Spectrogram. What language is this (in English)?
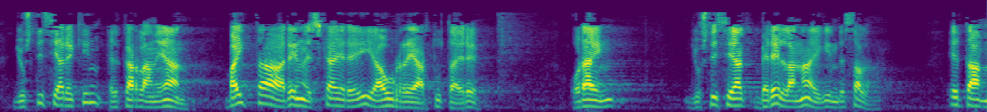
Basque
